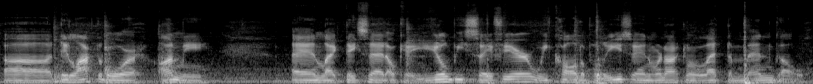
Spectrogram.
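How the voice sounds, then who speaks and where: A young man from Turkey with a Turkish accent, telling a story in his vlog in halting, self-correcting speech. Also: sits low, steady tone. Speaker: vlogger. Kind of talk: casual storytelling. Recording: noisy background ambience.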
